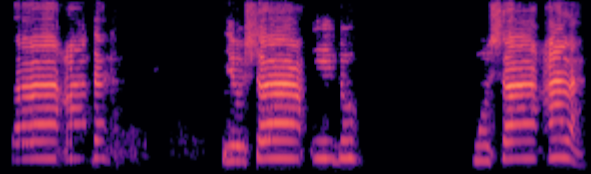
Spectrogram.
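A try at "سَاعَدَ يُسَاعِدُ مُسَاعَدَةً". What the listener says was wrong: Jadi dari mana ada lamnya? Ulang. Sa'ada. Sa'ada.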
